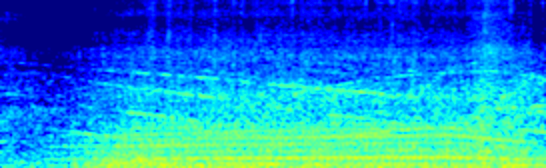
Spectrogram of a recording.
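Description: A motorcycle engine in the LEGO Batman video game rises in at the start, then hums at a steady pitch with a slight upward drift, loud and close with no other sounds.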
